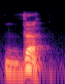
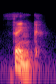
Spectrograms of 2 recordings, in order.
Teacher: the tip of the tongue is in between the teeth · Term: interdental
